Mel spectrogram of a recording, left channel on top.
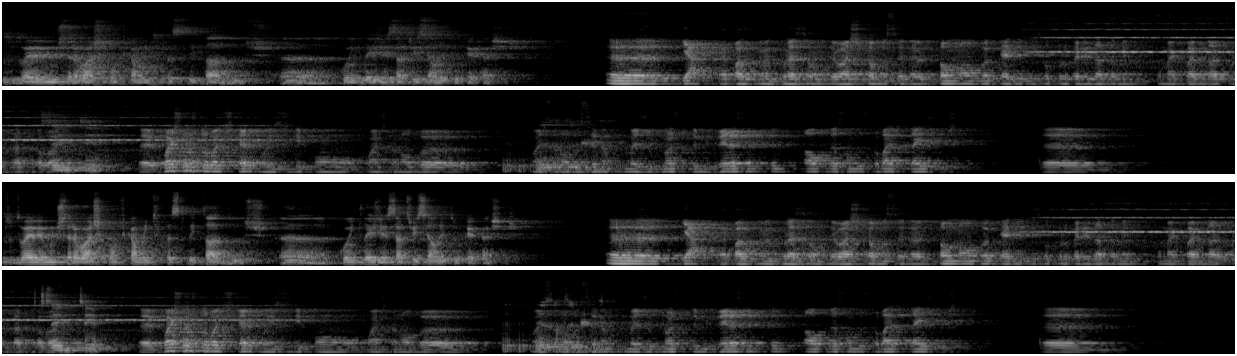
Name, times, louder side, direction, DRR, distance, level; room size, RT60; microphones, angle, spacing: voice 1, 0.0-5.1 12.8-13.3 17.3-18.3, right 3 dB, 45° right, 4 dB, 0.5 m, -34 dB
voice 2, 6.0-13.0 13.7-17.0 17.6-21.9 22.7-23.4, equal, 5° left, 0 dB, 0.5 m, -36 dB
sound 1, 10.2-15.1, equal, 80° left, 1.4 m, -37 dB
11.5 x 5.1 x 2.7 m, 1.5 s
head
